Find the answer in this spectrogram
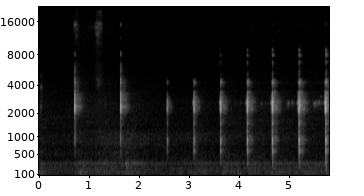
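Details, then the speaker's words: Nine short, sharp finger-percussion taps over the lower chest with a slightly damped note where lung overlies liver, a normal relative dullness (submatidez); impaired percussion note. "Bien, chicos, entonces esto es lo que nosotros denominamos submatidez."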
